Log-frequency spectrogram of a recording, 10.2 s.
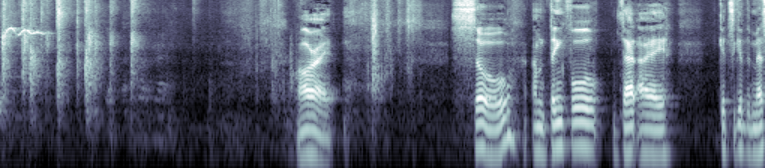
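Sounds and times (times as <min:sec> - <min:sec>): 
audience clapping: 0:00.0 - 0:02.0
speech: 0:04.0 - 0:04.5, 0:06.3 - 0:09.0, 0:09.6 - 0:10.1.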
